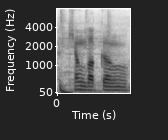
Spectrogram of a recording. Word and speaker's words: Gyeongbokgung: Alright, we're coming up now to Gyeongbokgung, I think that's how you say it, Palace,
